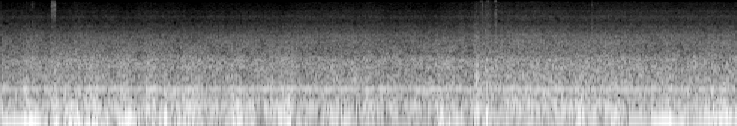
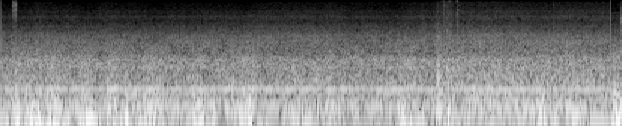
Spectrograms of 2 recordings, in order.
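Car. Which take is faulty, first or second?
first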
